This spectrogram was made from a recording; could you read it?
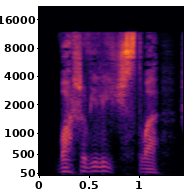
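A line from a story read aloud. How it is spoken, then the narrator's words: Whisper. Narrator (Russian): шепнул канцлер Августу Третьему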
